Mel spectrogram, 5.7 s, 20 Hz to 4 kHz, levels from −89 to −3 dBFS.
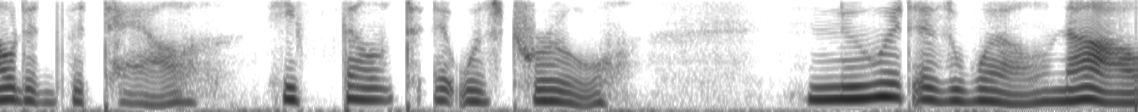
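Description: No technical faults can be heard in this speech recording.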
